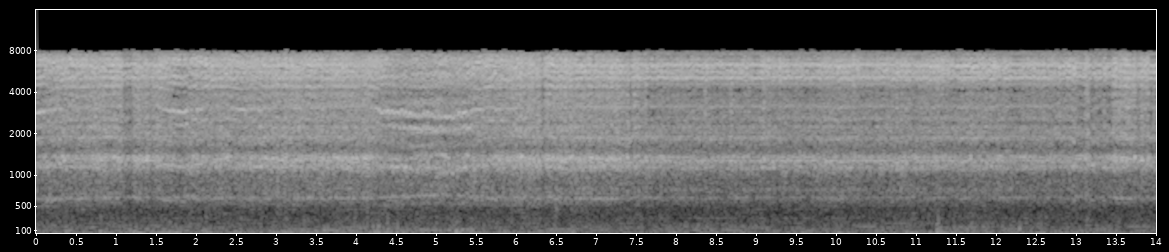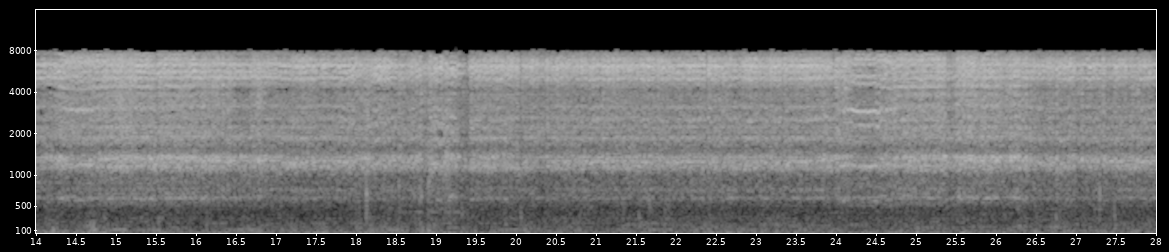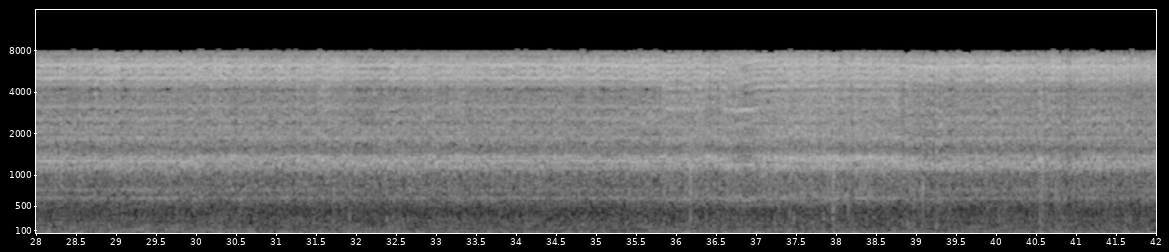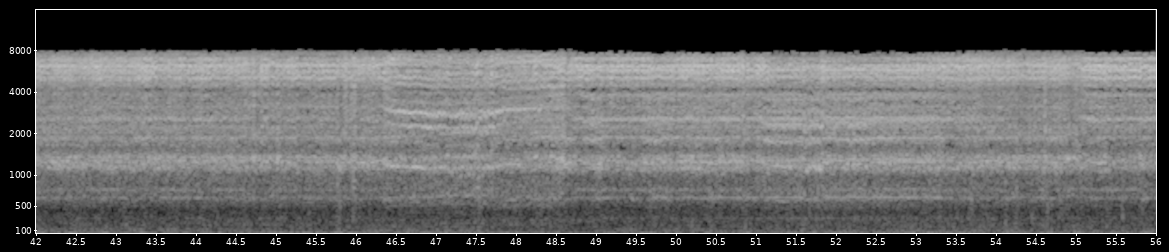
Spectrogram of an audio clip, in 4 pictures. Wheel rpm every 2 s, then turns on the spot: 170, 160, 160, 170, 170, 170, 170, 170, 170, 170, 160, 160, 160, 170, 170, 170, 170, 170, 170, 170, 170, 170, 170, 160, 170, 170, 170, 170.
none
